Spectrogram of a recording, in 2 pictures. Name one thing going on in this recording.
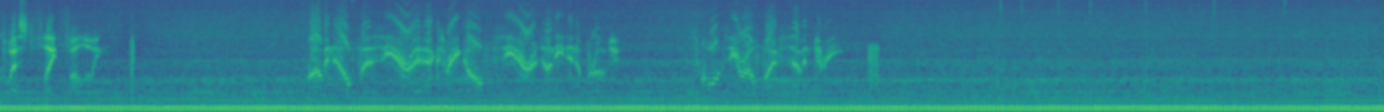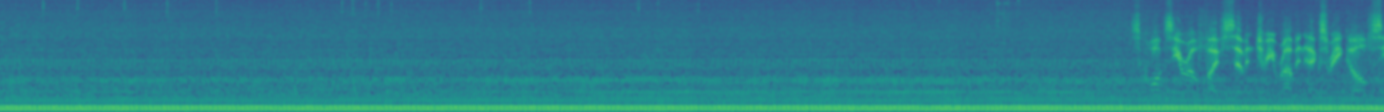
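A propeller plane's engine drones steadily from inside the cabin.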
